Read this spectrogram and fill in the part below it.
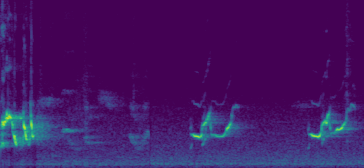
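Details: White-rumped shama in 'gacor' singing: one brief chattering burst, then two separate short, looping whistled phrases spaced about a second apart over steady background hiss.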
